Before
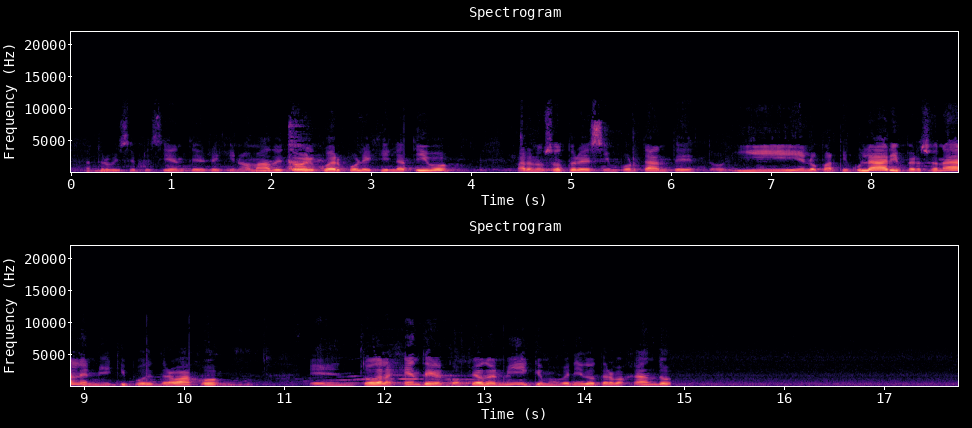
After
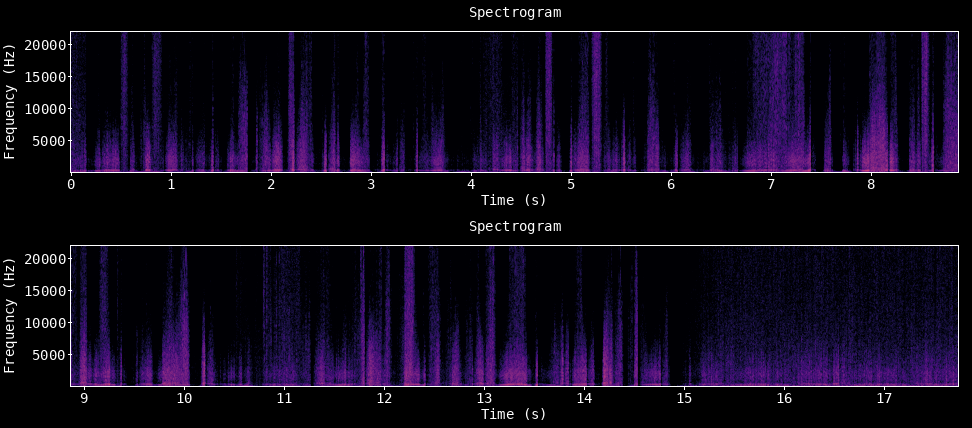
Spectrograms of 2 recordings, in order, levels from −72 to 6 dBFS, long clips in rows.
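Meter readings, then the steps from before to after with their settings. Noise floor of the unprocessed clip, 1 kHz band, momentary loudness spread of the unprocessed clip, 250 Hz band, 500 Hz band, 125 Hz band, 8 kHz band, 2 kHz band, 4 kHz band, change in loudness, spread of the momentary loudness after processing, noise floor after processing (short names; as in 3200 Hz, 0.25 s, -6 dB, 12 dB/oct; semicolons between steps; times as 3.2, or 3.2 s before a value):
-50 dBFS, -18.5 dB, 13 LU, -20.5 dB, -25.5 dB, -7.5 dB, n/a, -11.5 dB, -5.0 dB, -18.0 dB, 9 LU, -60 dBFS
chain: reverb removal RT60 0.55 s; high shelf 3700 Hz +7.5 dB; auto swell 0.791 s; compressor 3:1, threshold -46 dBFS, peak gain reduction 20.5 dB; phaser stages 12, 0.84 Hz, lowest notch 160–1000 Hz; noise-modulated delay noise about 1700 Hz, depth 0.43 ms; gain +10.5 dB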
